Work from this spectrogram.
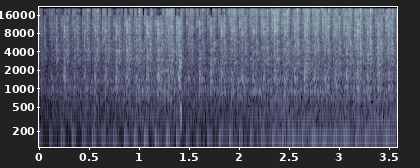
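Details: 2020 Bajaj Boxer X150 at idle, shaking violently: heavy, uneven low knocking; later found worn piston rubbing cylinder walls, fixed by piston replacement.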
